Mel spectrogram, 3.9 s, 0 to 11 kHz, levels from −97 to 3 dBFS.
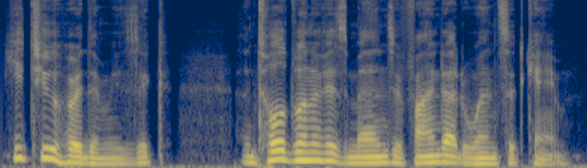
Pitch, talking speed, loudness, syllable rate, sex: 125 Hz, 260 wpm, -19 LUFS, 5.9 syllables/s, male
